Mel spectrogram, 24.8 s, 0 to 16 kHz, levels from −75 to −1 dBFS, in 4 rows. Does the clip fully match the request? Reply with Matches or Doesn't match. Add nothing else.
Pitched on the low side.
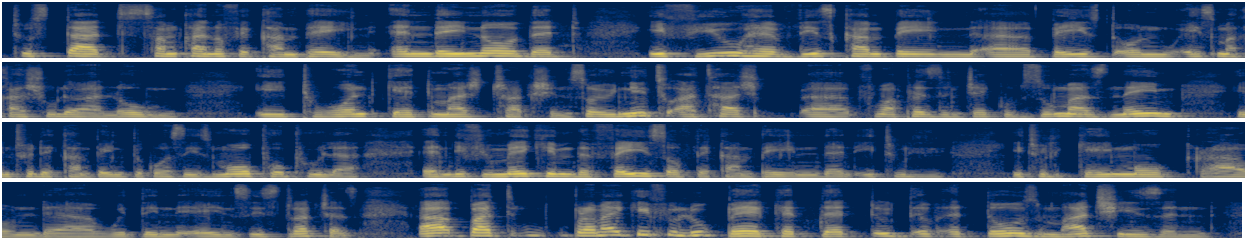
Matches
